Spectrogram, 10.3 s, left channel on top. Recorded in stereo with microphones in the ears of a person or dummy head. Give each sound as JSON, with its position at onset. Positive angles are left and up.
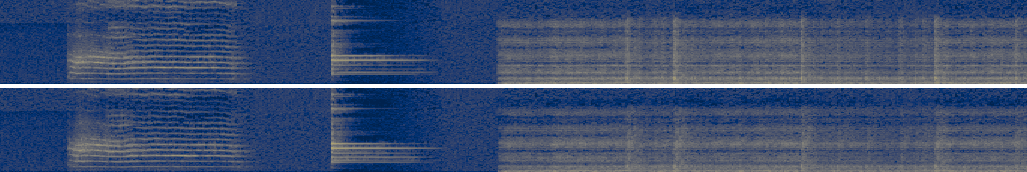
{"t": 0.7, "sound": "a cat meowing", "side_deg": 20, "distance_m": 6.5}
{"t": 3.3, "sound": "a chime", "side_deg": -20, "distance_m": 4.0}
{"t": 5.0, "sound": "a hiss", "side_deg": 55, "distance_m": 3.5}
